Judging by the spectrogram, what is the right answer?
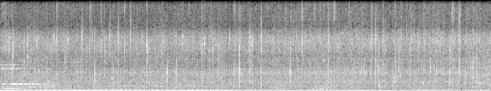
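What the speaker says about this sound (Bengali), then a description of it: "এইগুলো দিয়ে আগে ভালো করে ভেজে নেবো" Chopped onion, ginger and green chilli fry in a hot wok with a dense, continuous sizzle and crackle, close and steady throughout, no voices.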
